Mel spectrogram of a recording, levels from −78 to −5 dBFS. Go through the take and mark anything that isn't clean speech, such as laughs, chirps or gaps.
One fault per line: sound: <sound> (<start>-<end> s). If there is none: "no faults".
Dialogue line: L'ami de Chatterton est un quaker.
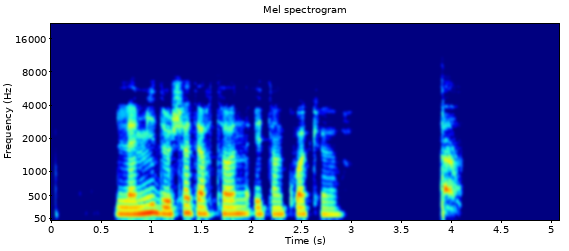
sound: cough (3.9-4.1 s)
